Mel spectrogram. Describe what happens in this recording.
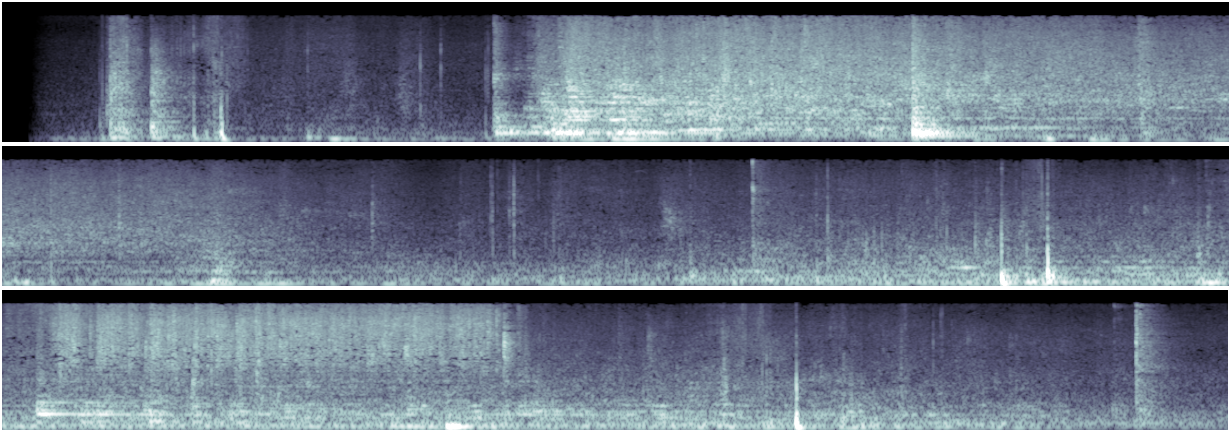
I flushed the toilet. Then I stood up, washed my hands, switched off the light and went out of the bathroom.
